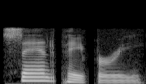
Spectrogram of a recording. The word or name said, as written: sandpapery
